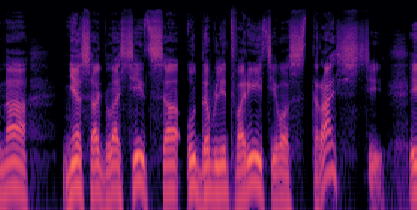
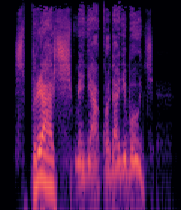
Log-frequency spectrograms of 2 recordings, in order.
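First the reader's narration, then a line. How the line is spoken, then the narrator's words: Whisper. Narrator (Russian): шептал голова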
